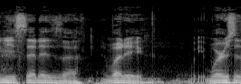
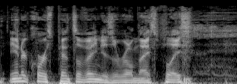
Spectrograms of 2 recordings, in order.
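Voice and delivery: normal talking voice

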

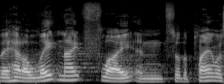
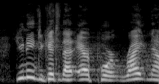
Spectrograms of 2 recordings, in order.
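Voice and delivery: firmer, more insistent urging tone. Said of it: "be a little more firm with him".

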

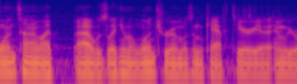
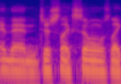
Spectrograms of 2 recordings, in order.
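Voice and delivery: normal talking voice

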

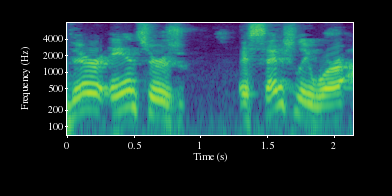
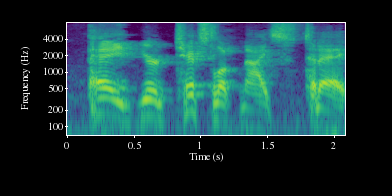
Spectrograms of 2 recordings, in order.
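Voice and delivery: sleazy, creepy creeper voice; 3 semitones lower than usual. Describing a manager catcalling a woman, the speaker acts out his words in a put-on creeper voice. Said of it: "that was an amazing creeper voice you had".

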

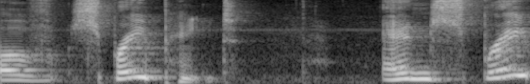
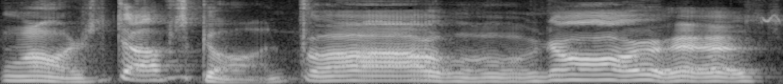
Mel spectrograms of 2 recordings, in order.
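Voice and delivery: mock gritted-teeth delivery, through clenched teeth, lower; 4 semitones lower than usual. Acting out the Whos still angry about their missing stuff: mock gritted-teeth delivery. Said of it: "they all did it through gritted teeth".

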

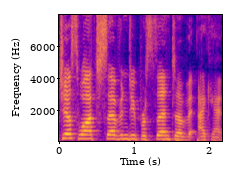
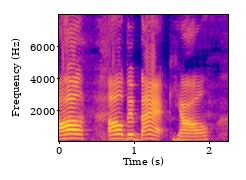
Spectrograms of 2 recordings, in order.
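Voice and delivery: put-on Southern robot voice, louder; 5 dB louder than usual. Comedy riff imagining the Terminator as Southern, doing a Southern Terminator voice. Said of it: "what if Terminator was like Southern and racist?".

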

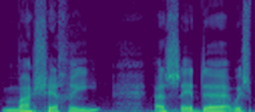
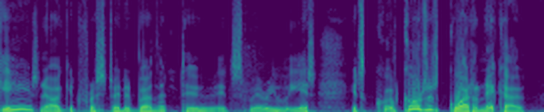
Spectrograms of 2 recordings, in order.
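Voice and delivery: imitated woman's voice, pitched higher; 6 semitones higher than usual. Retelling how she answered you, putting on her voice. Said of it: "It's me just putting on her voice".

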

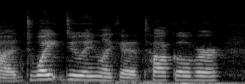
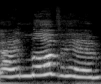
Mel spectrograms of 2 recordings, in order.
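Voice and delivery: play-acted very high, loud sobbing wail; 12 semitones higher, 6 dB louder than usual. Retelling a scene where Angela starts crying: imitating Angela crying. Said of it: "And then she just starts crying".

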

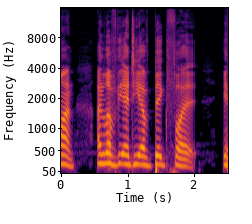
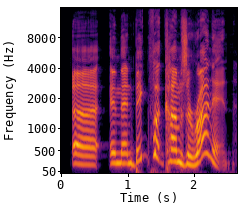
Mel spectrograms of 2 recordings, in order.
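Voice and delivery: ordinary talk, nothing marked

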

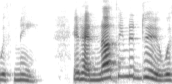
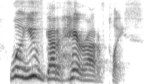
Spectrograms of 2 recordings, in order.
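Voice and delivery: loud, mock nasty, mean snap; 7 dB louder than usual. Retelling how he snapped back at her: imitating a mean, offensive snap. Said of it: "With the meanest and most offensive tone, he snapped at me".

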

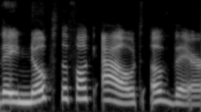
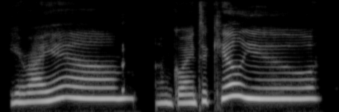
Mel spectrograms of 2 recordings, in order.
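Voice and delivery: eerie, creepy high voice, "am" drawn out; 6 semitones higher than usual. Telling a story, voicing what she suddenly hears, in the creepiest voice imaginable. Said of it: "the creepiest voice you could probably ever imagine say".

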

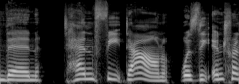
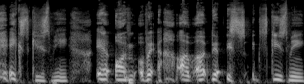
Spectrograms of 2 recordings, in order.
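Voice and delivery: put-on flustered, embarrassed stammering. Retelling a dad leaving the wrong restroom: imitating a flustered stammer. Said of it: "he just melts".

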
